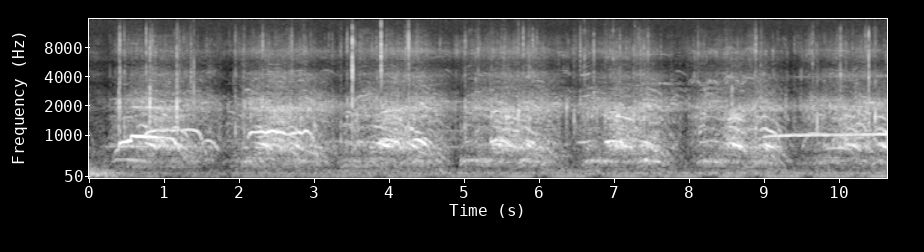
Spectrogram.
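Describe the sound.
A large rally crowd roars and chants in rhythmic bursts, the massed voices rising and falling every couple of seconds with sustained cheering underneath, loud and reverberant.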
